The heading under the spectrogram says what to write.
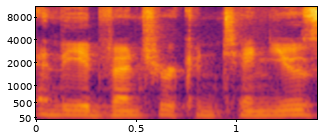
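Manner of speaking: ordinary talk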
